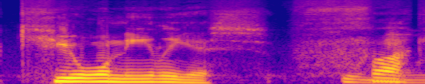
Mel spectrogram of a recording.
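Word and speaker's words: Quornelius: Q U O R N E L I U S Radford like cureelius Christ.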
